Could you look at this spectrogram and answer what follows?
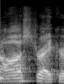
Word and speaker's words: Ostriker: you got it right it's ostriker it's a tough one people sometimes just give it up and say ostrich so you know i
